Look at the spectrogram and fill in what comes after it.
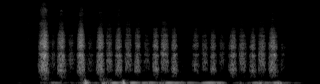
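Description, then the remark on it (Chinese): A small dog pants in quick, breathy, evenly spaced huffs, about a dozen in under three seconds, moderately loud with a low hum beneath and no voices. “小狗看着阿茂，就这样子，汪汪，”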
